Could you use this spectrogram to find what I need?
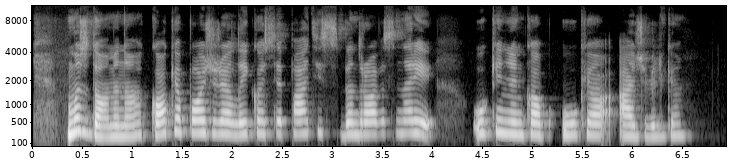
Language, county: Lithuanian, Vilnius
